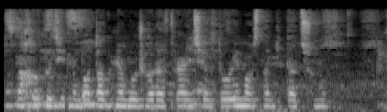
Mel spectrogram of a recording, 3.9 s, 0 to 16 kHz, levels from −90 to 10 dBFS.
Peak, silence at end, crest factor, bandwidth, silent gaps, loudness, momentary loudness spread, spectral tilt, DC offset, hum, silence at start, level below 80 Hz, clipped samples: -6 dBFS; 0 s; 16 dB; 11.5 kHz; none; -22 LUFS; 6 LU; -4 dB/octave; under 0.1%; none; 0.05 s; -52 dBFS; under 0.1%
